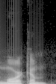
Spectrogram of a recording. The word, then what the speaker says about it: Morecambe: So let's, instead of previewing Morecambe, which the B is silent just for all those people listening, let's talk about what's going on in the Premier League, because this is fascinating.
